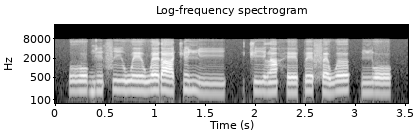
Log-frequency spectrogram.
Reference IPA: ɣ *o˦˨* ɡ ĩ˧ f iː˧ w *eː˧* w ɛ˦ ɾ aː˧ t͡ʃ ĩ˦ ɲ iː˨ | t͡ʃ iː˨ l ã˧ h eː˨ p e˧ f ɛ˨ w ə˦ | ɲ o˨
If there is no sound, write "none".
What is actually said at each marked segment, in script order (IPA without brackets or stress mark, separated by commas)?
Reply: o˧, eː˧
